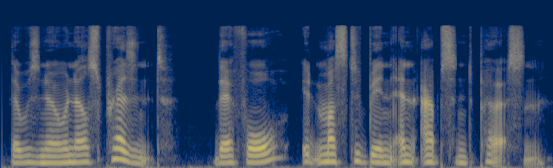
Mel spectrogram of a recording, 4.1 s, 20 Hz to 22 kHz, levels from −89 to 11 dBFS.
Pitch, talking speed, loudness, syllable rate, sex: 170 Hz, 200 wpm, -19 LUFS, 6.5 syllables/s, female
